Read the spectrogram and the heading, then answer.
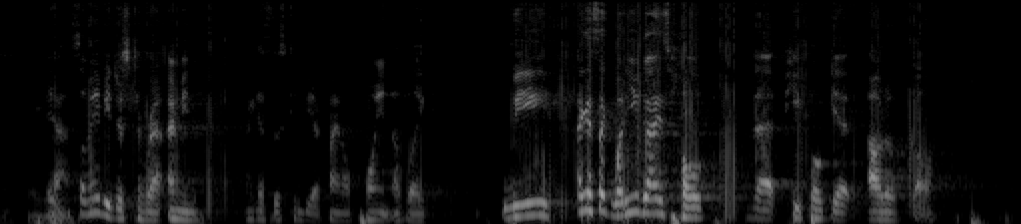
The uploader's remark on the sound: Unfortunately the audio file was damaged so the audio is not up to our standards. We thought it would be better to release it as is than to try to recreate the magic.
